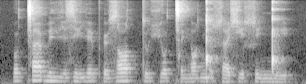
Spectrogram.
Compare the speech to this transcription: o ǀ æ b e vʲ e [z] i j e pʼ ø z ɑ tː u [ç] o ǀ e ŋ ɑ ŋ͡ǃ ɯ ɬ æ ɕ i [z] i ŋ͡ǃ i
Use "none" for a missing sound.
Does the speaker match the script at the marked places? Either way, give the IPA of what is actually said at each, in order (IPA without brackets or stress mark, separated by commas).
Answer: z, ç, ɬ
